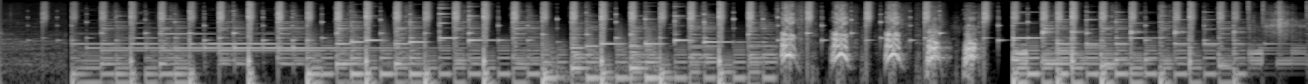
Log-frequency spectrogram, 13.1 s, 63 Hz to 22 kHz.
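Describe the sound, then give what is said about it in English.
Sled dogs from a 1,000-mile sled race bark in a quick burst of about five loud yelps partway through, set against steady, rhythmic background music that plays throughout. “Meet the dog slash mushers.”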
